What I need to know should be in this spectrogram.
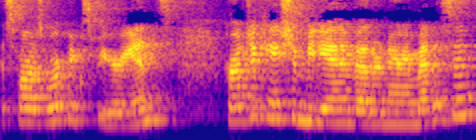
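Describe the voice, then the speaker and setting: In an American accent, a woman speaks very fast in a high, raised, projected voice with lively intonation and audible room echo. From Colorado. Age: 20s. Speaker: vlogger, college student. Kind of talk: reading aloud; casual vlog.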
